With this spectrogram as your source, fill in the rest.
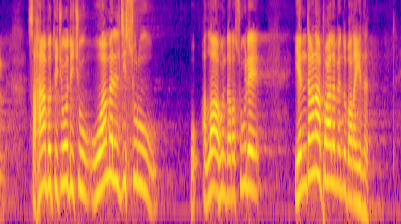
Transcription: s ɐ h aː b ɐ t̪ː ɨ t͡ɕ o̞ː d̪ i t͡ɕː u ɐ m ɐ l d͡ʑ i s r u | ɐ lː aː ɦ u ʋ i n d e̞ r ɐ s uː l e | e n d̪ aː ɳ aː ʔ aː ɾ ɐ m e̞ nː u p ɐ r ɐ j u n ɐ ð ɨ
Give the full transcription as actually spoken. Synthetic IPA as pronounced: s ɐ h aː b ɐ t̪ː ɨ t͡ɕ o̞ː d̪ i t͡ɕː u ɐ m ɐ l d͡ʑ i s r u | ɐ lː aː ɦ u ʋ i n d e̞ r ɐ s uː l e | e n d̪ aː ɳ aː p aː l ɐ m e̞ nː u p ɐ r ɐ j u nː ɐ ð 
